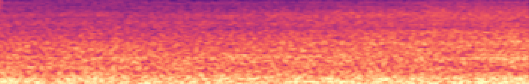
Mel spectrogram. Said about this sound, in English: Truck's going down the highway here.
